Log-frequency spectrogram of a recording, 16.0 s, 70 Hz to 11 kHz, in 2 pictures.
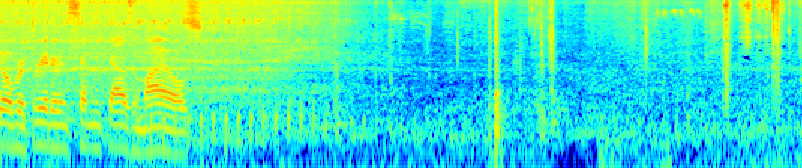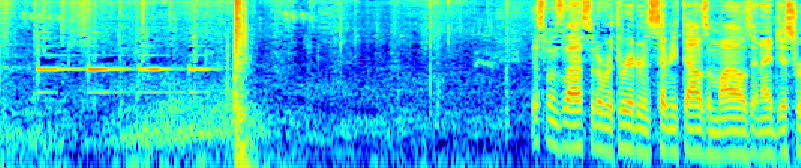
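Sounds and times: car door shutting thump: 4.8s - 5.6s, 10.3s - 10.7s
electronic warning chime beeping: 8.0s - 10.3s.

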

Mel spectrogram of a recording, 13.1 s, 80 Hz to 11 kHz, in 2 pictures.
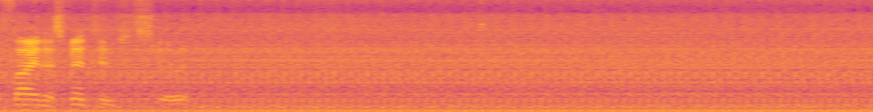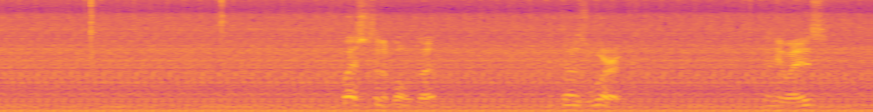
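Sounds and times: tractor engine humming: 0.0s - 13.0s.

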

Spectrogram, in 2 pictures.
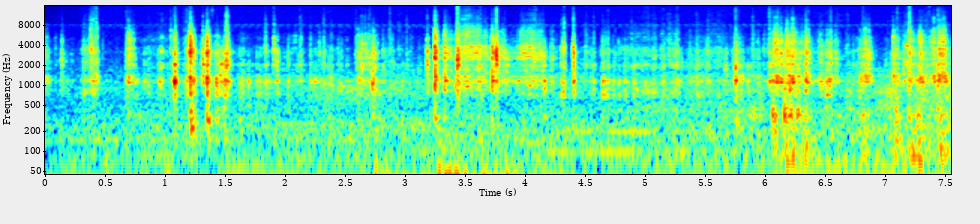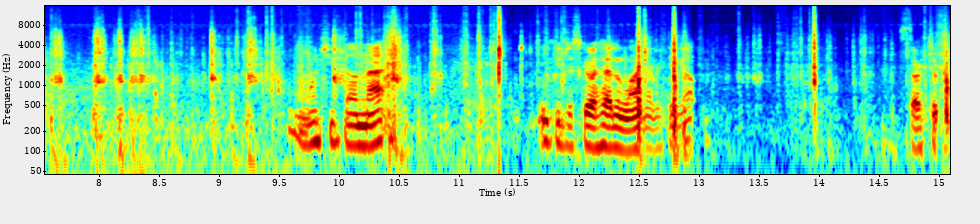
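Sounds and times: plastic trim panel clicks and rattles: 0.0s - 15.0s.

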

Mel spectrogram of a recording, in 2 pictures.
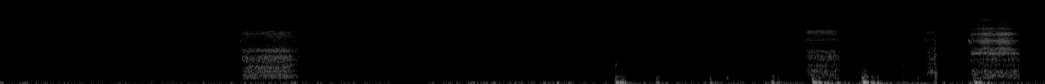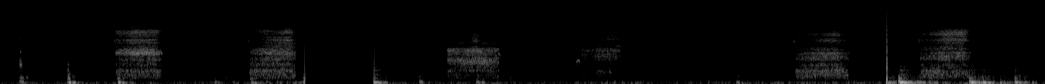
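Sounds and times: owl chicks hissing: 2.4s - 3.0s, 8.1s - 8.4s, 9.2s - 10.2s, 11.6s - 12.1s, 12.9s - 13.5s, 14.9s - 15.5s, 16.2s - 16.7s, 18.4s - 19.0s, 19.6s - 20.2s.

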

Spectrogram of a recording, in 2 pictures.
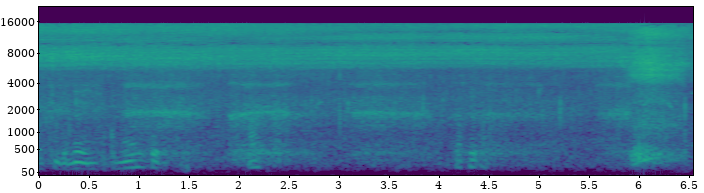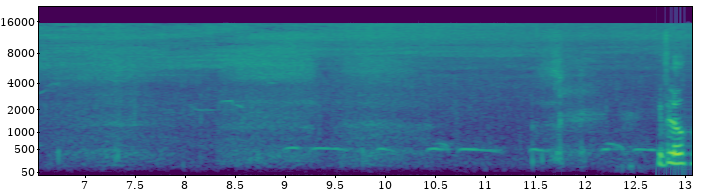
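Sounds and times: sprinkler spraying water: 0.0s - 9.0s.

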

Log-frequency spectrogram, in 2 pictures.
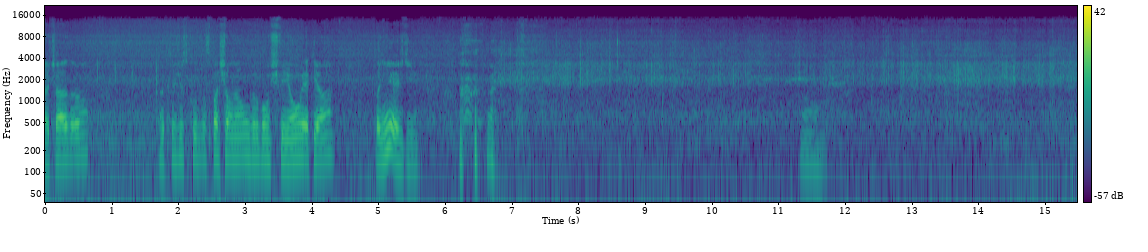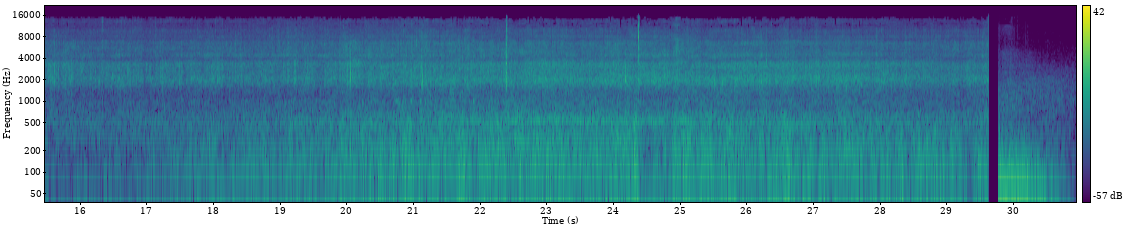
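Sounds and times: wind buffeting microphone: 15.3s - 30.9s.

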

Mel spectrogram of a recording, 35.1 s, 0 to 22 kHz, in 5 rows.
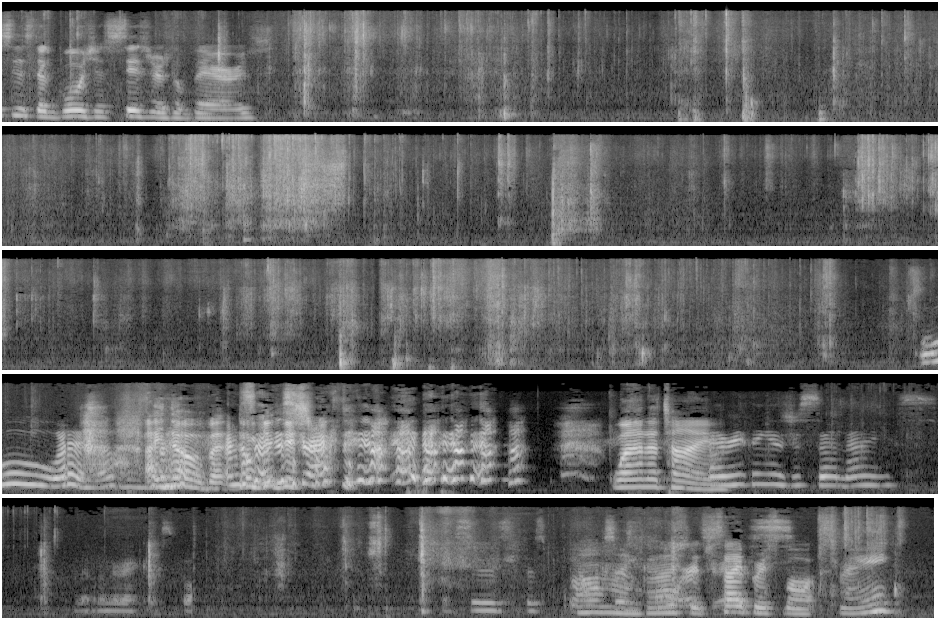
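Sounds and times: plastic bags crinkling: 0.0s - 20.9s
packages knocking: 16.1s - 19.2s.

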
